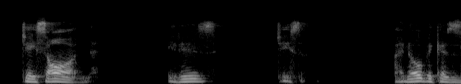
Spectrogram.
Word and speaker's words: JSON: it's Jason he goes it's Jason it's like the name it's not Json it's not French okay although it sounds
